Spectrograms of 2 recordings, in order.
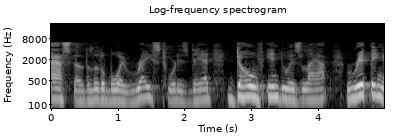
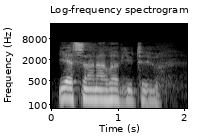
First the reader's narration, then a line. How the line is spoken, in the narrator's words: from behind the newspaper, Dad sort of groaned back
